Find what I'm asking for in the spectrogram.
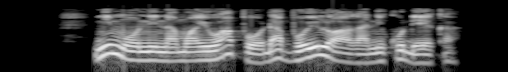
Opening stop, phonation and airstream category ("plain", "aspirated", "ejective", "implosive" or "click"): plain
